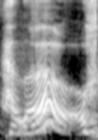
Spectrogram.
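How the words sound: The pitch rises and then falls. "which is the what's called the rise fall"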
